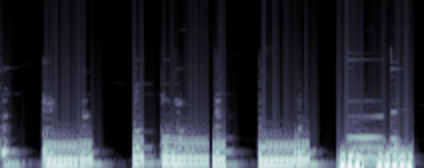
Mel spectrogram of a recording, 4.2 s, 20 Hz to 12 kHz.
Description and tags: funkloop113bpm
funky riff, recorded on a real rhodes. i also used a phaser.
rhodes, funk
